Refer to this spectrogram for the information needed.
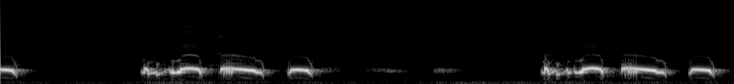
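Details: Loud-voiced spotted dove cooing cleanly with no other sounds. Two full phrases, each a rough short note followed by two drawn-out, bowed coos and a brief closing coo. A few soft low murmurs fill the gap between phrases.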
